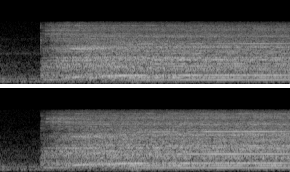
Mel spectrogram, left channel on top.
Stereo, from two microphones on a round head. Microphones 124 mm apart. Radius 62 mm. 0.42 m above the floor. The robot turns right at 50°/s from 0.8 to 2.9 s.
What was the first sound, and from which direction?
A blender, 135° left.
